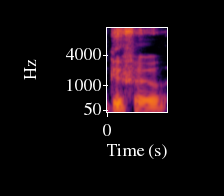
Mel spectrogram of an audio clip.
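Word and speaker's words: Gouf: Here it is, Goof Day. Ah. So goof is pronounced gufu in Japanese, which Oh.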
